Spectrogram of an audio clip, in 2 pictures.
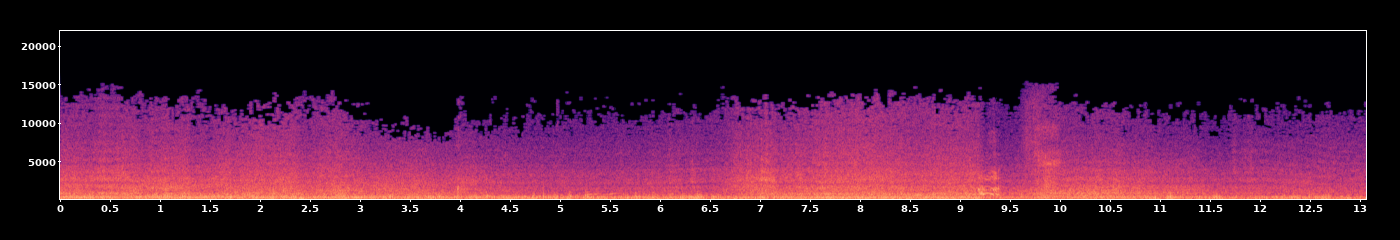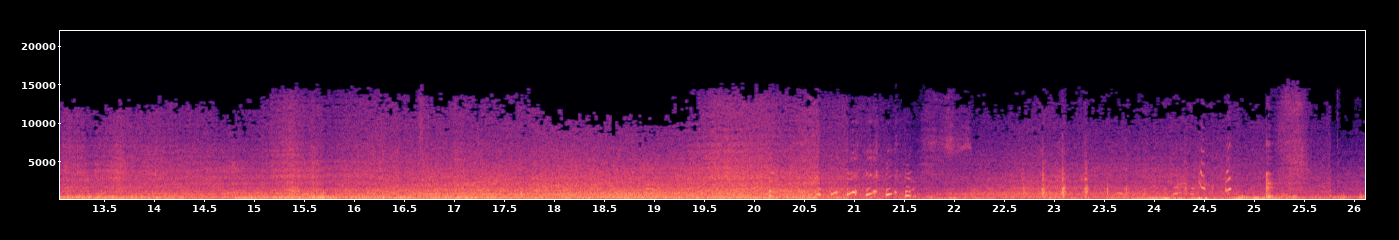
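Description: Ocean surf breaking and washing up the beach: a steady rush of waves mixed with wind buffeting the microphone.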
